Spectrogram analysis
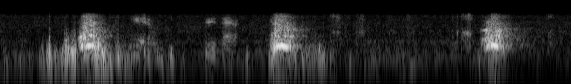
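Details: Pet dog barking at a person in a yard: three loud, short, harsh barks spaced about one and a half seconds apart, with faint human speech between them.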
